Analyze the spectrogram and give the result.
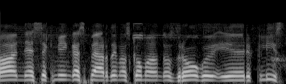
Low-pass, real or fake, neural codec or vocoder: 7.2 kHz; real; none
